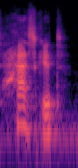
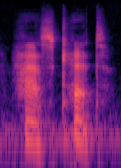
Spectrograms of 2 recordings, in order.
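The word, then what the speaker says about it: Haskett: name the other day it's hasket not in fact haset I did like a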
